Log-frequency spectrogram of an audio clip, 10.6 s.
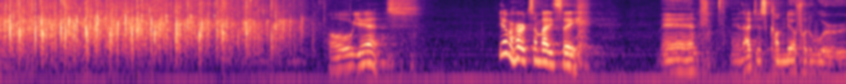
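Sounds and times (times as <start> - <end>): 
audience clapping: 0.0 - 4.1
speech: 4.4 - 5.1, 6.2 - 7.4, 8.3 - 10.5.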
